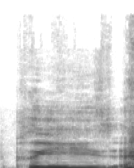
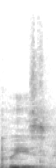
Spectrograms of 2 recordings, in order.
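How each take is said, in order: First: Loud playful plea; pleading. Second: Said in the usual way. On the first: Real, not acted. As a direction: beg them to subscribe.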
